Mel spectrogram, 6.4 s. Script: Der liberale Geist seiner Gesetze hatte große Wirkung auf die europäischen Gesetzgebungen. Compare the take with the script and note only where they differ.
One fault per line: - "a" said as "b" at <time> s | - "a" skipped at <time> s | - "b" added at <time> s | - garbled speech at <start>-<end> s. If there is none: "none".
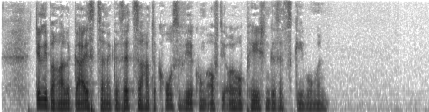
none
